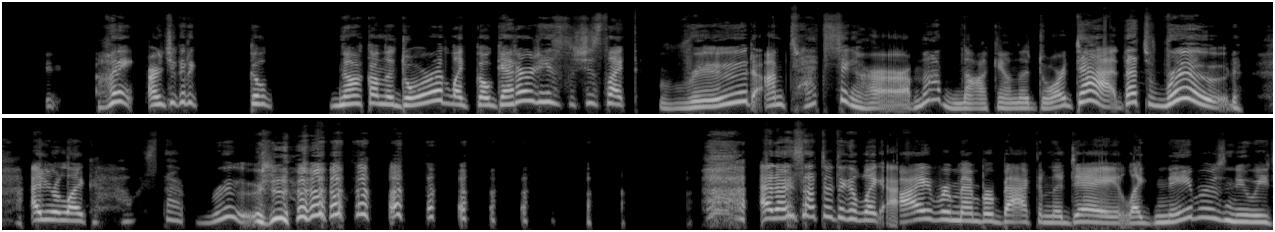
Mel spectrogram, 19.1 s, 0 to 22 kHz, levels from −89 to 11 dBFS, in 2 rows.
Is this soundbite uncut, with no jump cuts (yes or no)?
no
